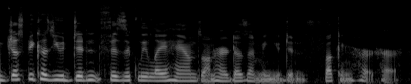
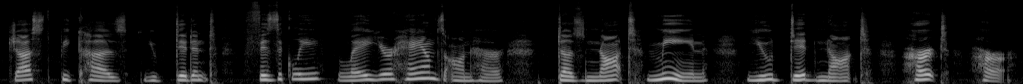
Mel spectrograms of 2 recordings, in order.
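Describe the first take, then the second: First: Said in the usual way. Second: Spelled out slowly, word by word; slow it right down for the slow ones; deliberate slow repeat to drive the point home; slow emphatic repeat. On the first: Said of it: "I had to repeat that". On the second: Shown as a demonstration. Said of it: "I had to repeat that for the dumbasses".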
